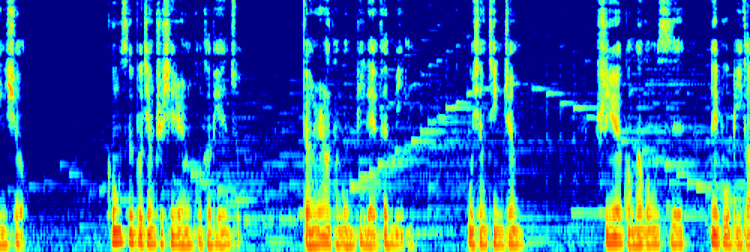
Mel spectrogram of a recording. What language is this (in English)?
Chinese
